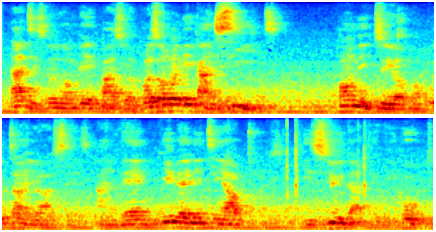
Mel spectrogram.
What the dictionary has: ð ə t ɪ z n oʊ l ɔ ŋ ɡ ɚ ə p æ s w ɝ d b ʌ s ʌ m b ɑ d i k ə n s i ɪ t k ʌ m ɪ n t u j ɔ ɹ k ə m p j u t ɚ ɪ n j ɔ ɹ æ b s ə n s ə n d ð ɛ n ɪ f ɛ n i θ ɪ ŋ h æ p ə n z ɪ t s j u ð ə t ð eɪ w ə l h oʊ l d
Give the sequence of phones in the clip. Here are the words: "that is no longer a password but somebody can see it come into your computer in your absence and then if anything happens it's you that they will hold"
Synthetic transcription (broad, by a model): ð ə t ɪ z n oʊ l ɔ ŋ ɡ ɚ ə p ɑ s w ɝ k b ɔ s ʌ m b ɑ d i k ə n s i ɪ t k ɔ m ɪ n t u j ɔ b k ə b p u t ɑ ɪ n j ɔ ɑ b s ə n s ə n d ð ɛ n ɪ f ɛ n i t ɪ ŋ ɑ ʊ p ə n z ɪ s j u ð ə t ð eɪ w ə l h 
